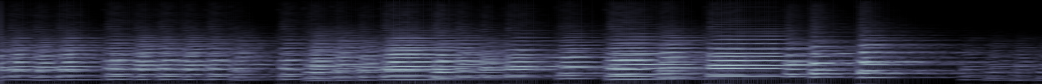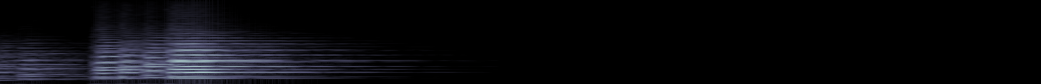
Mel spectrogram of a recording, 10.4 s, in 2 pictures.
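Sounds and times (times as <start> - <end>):
Christmas song: 0.0 - 7.0.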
